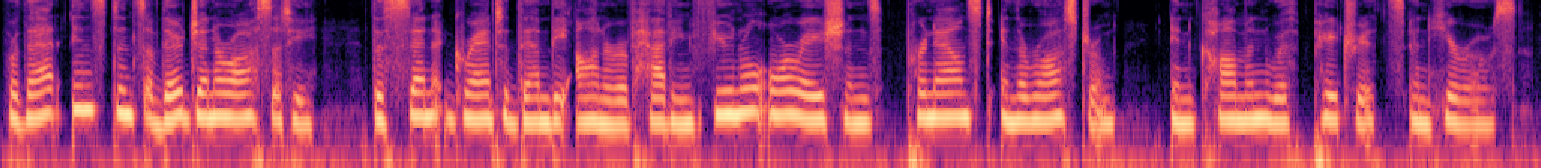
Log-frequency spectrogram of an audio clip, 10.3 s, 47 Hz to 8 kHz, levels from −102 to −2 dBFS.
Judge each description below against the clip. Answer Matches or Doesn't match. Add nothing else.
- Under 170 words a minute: Matches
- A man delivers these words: Doesn't match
